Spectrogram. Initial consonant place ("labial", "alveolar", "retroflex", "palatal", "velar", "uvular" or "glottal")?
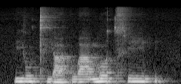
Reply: palatal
